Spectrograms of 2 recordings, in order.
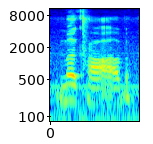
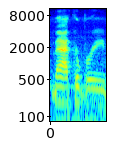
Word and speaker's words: MACABRE: So next is the 2000 release Macabre, which I used to call MACABRE because I was stupid and didn't know how to pronounce things.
